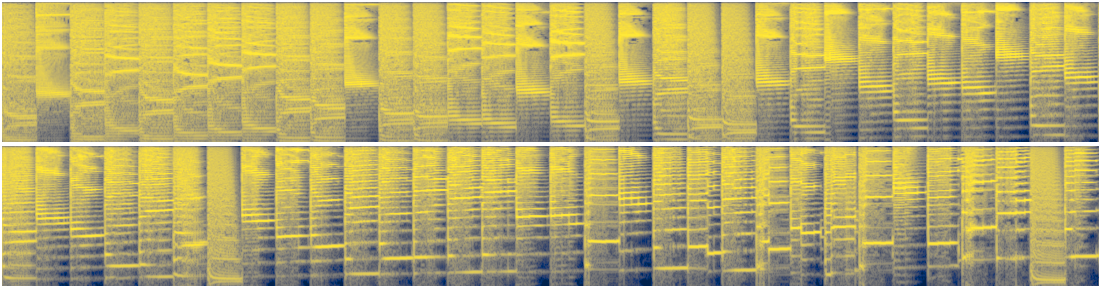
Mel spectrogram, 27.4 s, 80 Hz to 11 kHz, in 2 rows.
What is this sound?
Kick 193 - 255. These 64 kicks are created with the help of the granulizer in FL Studio, automation of several parameters and randomized filter cutoff. The result was processed with the FL Blood distortion. Note that these kicks only comes from ONE sample. The automation does the rest. I uploaded them in bundles to minimize the stress for me to write down a good description.
bassdrum, crazy, distortion, filter, hardcore, hardstyle, mad, raw, resonance, timestretch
